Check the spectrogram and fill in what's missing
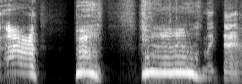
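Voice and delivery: frustrated grunt and loud huff; mad growl. Retold or imitated. Streamer re-enacts waking up really mad, frustrated growling. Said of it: "I was, like, really mad".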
